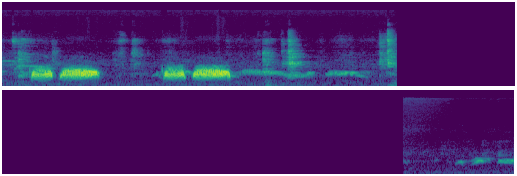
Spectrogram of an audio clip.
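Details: Spotted dove cooing used to stir rival doves to fight. Two strong paired coo phrases open the recording, followed by softer trailing notes, then a long silence and a faint coo at the very end.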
